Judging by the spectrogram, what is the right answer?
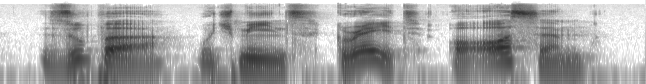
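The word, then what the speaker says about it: super: Another way to answer this question is by simply saying zupa. Zuper, which means great or awesome.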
